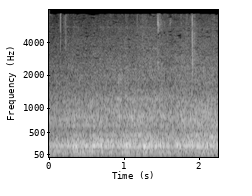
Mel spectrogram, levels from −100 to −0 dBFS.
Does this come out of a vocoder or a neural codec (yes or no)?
no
